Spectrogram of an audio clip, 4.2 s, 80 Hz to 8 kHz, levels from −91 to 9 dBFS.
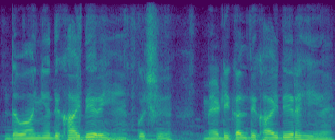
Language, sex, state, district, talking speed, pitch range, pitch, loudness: Hindi, male, Madhya Pradesh, Katni, 155 wpm, 105-125 Hz, 110 Hz, -17 LUFS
